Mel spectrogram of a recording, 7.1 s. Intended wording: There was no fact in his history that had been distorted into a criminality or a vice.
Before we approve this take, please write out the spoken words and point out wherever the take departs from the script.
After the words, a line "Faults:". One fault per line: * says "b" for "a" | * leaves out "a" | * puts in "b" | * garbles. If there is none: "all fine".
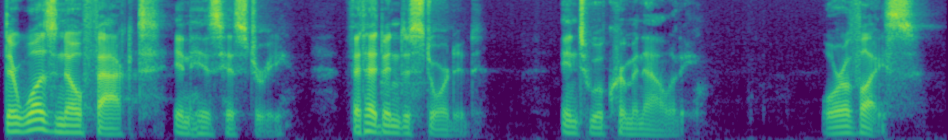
There was no fact in his history that had been distorted into a criminality or a vice.
Faults:
all fine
